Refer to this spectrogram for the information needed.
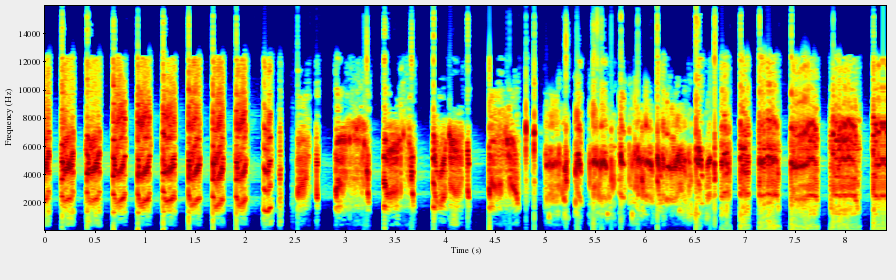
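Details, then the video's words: Swiftlet roosting lure sound: dense, high, buzzy chattering chirps in quick irregular bursts, some drawn out and overlapping into continuous twittering, interspersed with brief sharp clicks; no other sounds. "SUARA BURUNG WALET PANGGIL INAP"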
